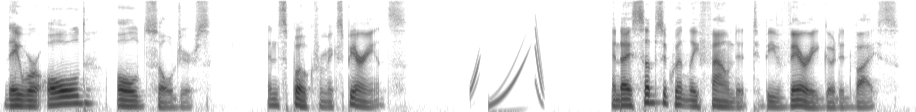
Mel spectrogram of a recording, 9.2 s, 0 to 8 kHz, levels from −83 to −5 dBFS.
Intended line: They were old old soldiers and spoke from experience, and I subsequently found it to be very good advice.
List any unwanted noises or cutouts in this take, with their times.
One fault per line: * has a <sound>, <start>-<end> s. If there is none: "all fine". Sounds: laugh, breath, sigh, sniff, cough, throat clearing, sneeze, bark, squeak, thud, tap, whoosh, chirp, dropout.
* has a chirp, 4.7-5.4 s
